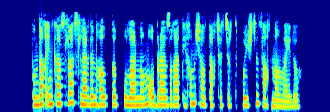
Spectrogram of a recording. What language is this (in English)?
Uyghur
